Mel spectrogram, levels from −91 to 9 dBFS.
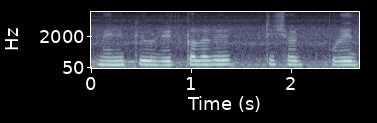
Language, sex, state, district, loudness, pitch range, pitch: Bengali, female, West Bengal, Malda, -14 LUFS, 195-215 Hz, 200 Hz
